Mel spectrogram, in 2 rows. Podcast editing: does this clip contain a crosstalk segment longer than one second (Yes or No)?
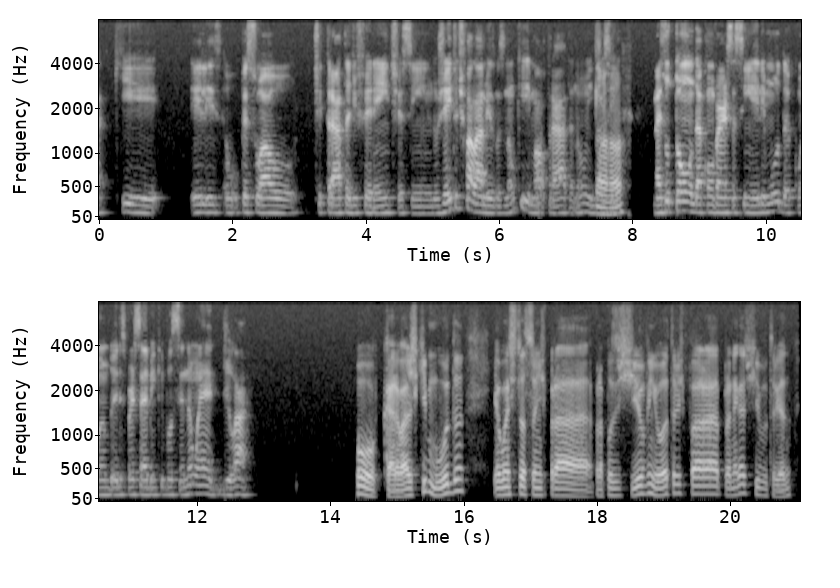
No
